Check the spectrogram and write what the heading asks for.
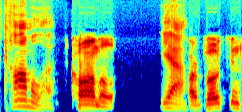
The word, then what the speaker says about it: Kamala: Now, Biden and Kamala are both Kamala. in favor. Why don't you pronounce her name right? It's Kamala.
